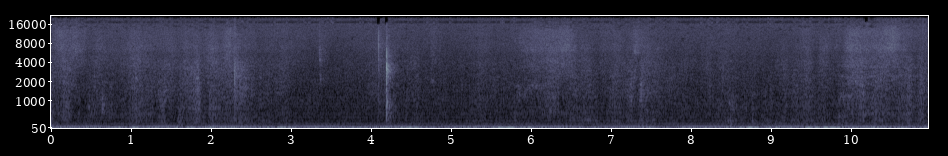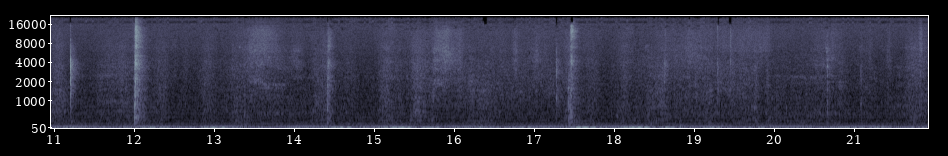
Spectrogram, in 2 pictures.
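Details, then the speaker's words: Handful of sharp isolated clicks over quiet room hum as pressure is applied down the spine from cervical to lumbar, in a man with back and shoulder pain after lifting boxes: joint cracking (spinal cavitation). "You might hear a little bit of cracking here and there, but otherwise should be very painless."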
